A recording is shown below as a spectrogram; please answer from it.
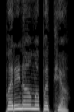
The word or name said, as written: ಪರಿಣಾಮಪಥ್ಯ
